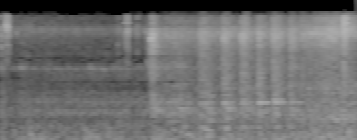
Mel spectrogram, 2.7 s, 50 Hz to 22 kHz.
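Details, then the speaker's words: Volvo VNL760 diesel truck with four parallel batteries, after replacing corroded positive terminal connectors: short crank, catches within about a second and settles into a steady rumble; quickest start in a while. "Wow, my truck hasn't started that quick in a while."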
